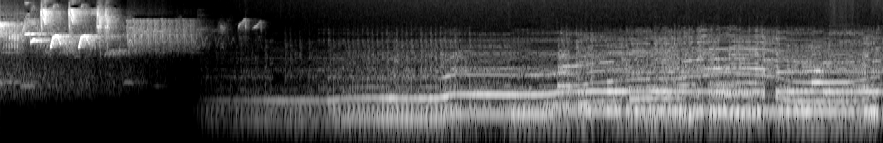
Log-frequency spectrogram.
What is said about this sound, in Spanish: Lo que estamos escuchando es una composición musical de Luigi Russolo, de principios del siglo pasado. Russolo es conocido por crear el manifiesto futurista titulado El arte de los ruidos.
